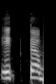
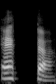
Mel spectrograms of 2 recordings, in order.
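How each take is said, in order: First: The first vowel sounds like 'e' in 'bed'. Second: The first vowel sounds like 'a' in 'cat'. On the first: The speaker calls it wrong. "আমরা একটা বলি না" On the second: The speaker calls it right. "এর উচ্চারণ এর মতো হয় নাই, এর মতো হয়েছে"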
